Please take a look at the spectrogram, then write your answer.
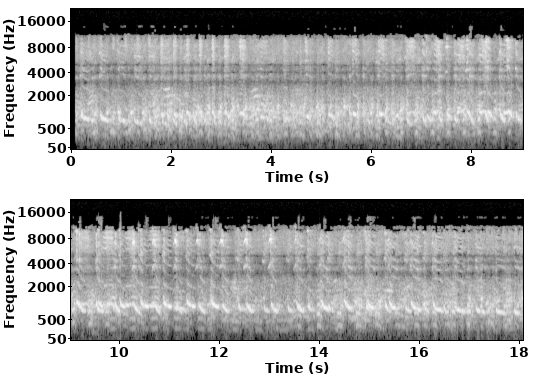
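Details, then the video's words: Red coppery titi monkeys singing together in the morning, a varied chorus that keeps the group together. Dense, overlapping, rapidly repeated whooping notes around a steady mid pitch continue throughout, with some higher chattering above. "Red Titi Monkey Call Singing"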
